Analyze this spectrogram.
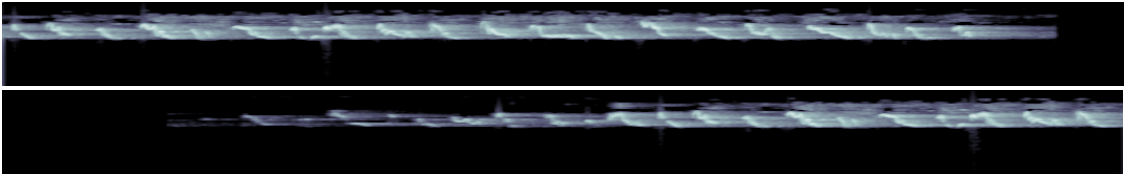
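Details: Oriental white-eye song used as master song for training cage birds: a high, rapid twittering run of sweet chirps lasting about five seconds, a brief silence, then another fast chattering phrase building up again.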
